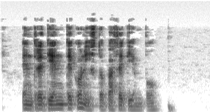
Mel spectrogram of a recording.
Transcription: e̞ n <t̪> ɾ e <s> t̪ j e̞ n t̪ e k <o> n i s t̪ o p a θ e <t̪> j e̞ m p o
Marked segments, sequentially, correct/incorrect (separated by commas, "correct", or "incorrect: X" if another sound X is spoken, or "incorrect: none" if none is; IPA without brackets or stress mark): correct, incorrect: none, correct, correct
